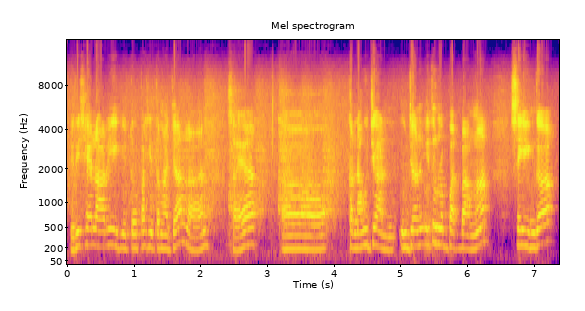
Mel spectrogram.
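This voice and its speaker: A woman in her fifties giving a personal faith testimony in an interview, telling her story in a halting way with many filler sounds. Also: mid-range voice, a little hiss or hum, poor audio. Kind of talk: personal testimony told in conversation.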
